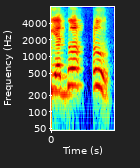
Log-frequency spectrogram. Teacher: اب یا کے اوپر زبر کی حرکت ہے اور دال پہ بھی پیش کی حرکت ہے تو ہم اس کو جلدی پڑھیں گے، بالکل نہیں کھینچیں گے، لیکن عین کے اوپر تشدید لگی ہے تو ہم کیا کریں گے، 2 بار پڑھیں گے، ایک بار پہلے والے حرف سے ملا کر پڑھیں گے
